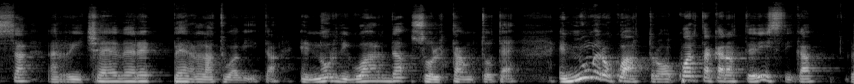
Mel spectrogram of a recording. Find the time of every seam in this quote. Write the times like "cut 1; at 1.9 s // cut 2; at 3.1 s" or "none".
none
